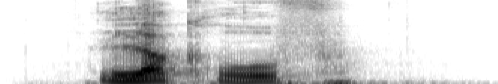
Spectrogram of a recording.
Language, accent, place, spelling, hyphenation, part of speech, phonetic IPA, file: German, Germany, Berlin, Lockruf, Lock‧ruf, noun, [ˈlɔkˌʁuːf], De-Lockruf.ogg
- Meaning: 1. siren call 2. mating call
